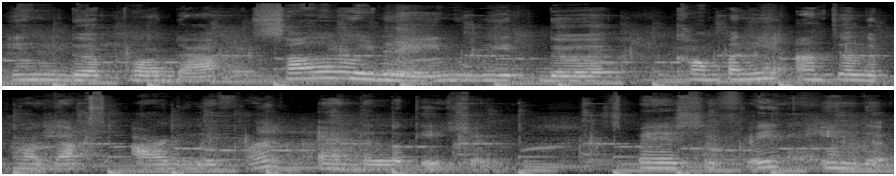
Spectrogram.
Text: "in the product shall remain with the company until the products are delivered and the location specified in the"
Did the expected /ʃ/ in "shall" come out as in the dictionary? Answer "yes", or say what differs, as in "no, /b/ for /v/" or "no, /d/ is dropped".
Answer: no, /s/ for /ʃ/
